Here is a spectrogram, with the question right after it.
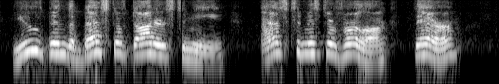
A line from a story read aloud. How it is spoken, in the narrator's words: screamed the old woman, earnestly above the noise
